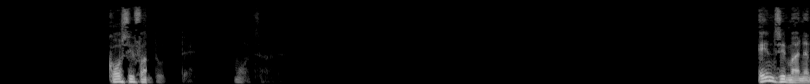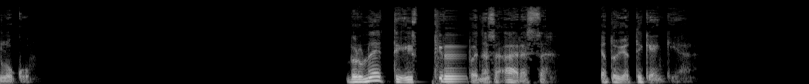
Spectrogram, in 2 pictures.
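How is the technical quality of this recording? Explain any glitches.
The recording has three glitches, two level drops and one choppy stretch.

From 1.46 s to 4.31 s there's a sudden gain jump. The level falls by about 21 dB in an instant and comes back at 4.31 s, with the background dropping along with it. The likely cause is a gain setting applied with no ramp. The same sudden gain jump happens again at 14.70 s, this time about 6 dB down, and it stays there to the end.

Between 12.19 s and 12.79 s there's repeated packet loss that gives a robotic sound. It sounds like four holes, the longest around 194 ms. Each one gets patched by stretching out the last bit of audio, so around 60% of that span is fill, and it comes out choppy with pieces missing.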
